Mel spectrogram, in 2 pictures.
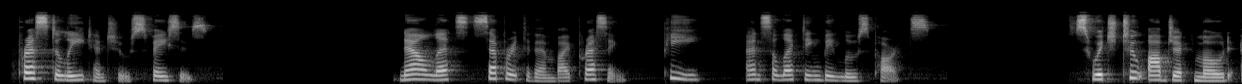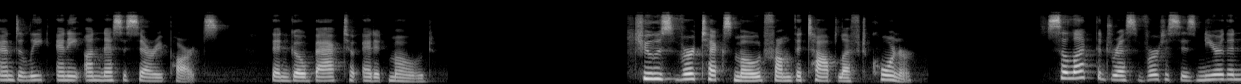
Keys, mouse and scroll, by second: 0.0 ctrl+click, 0.8 Delete, 3.5-6.8 drag, 6.8 p, 7.8-13.1 drag, 13.1 Delete, 14.1-19.1 drag, 19.1 middle click, 19.8-21.4 drag, 21.4-22.6 middle drag, 22.6-24.8 drag.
